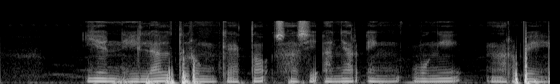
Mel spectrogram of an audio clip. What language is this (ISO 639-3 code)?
jav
